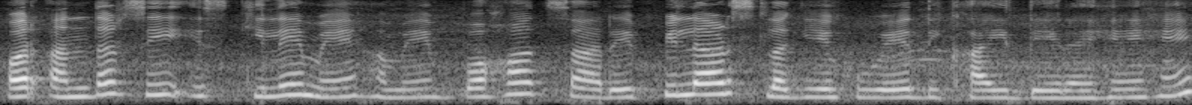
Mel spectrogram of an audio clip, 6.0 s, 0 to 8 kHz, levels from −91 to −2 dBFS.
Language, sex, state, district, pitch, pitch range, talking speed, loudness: Hindi, female, Madhya Pradesh, Dhar, 245 Hz, 225-295 Hz, 160 wpm, -22 LUFS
